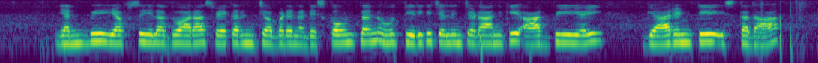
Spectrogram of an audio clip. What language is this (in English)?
Telugu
